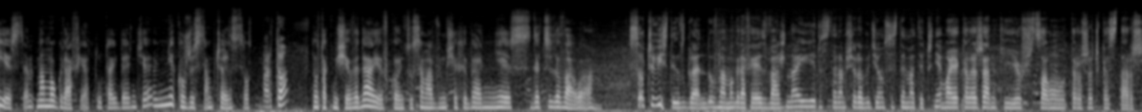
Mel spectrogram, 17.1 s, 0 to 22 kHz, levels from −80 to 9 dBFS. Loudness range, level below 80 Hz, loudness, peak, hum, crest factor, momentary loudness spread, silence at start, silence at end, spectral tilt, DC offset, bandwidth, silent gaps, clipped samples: 2 LU; -44 dBFS; -22 LUFS; -4 dBFS; none; 18 dB; 8 LU; 0 s; 0 s; -5.5 dB/octave; under 0.1%; 15 kHz; none; under 0.1%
